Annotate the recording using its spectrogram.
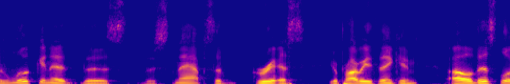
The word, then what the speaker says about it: Gris: You said it right, Gris, like Chris.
